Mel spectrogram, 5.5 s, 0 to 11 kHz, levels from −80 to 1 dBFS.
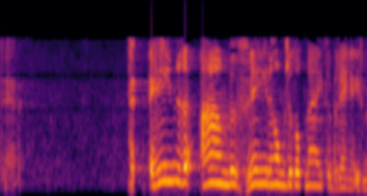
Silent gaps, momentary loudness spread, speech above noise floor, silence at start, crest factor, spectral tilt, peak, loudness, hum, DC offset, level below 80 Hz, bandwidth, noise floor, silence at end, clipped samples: none; 10 LU; 33 dB; 0 s; 20 dB; -6.5 dB/octave; 0 dBFS; -18 LUFS; none; under 0.1%; -66 dBFS; 7.8 kHz; -51 dBFS; 0 s; under 0.1%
